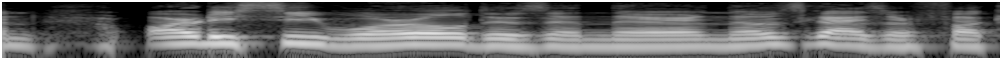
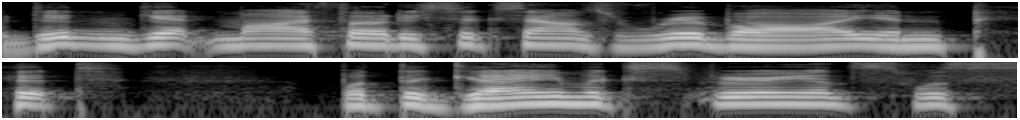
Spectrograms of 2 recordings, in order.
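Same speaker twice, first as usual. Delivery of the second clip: put-on London accent, not great, drifting toward Australian. Reading a quote aloud in a put-on London accent. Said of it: "I'm going to read this in my in my London accent".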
